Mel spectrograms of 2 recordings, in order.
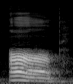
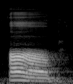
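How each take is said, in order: No difference in how they are said.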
